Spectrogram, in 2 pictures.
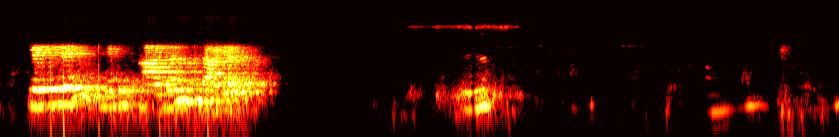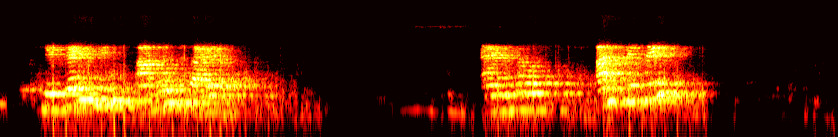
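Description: A woman speaks clearly, heard through an online call.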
